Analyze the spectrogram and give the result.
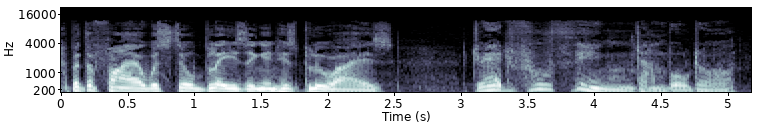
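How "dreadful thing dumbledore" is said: lazy drawl. A narrator's reading. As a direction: draw it out lazily, softening at the end. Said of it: "said Malfoy lazily".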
